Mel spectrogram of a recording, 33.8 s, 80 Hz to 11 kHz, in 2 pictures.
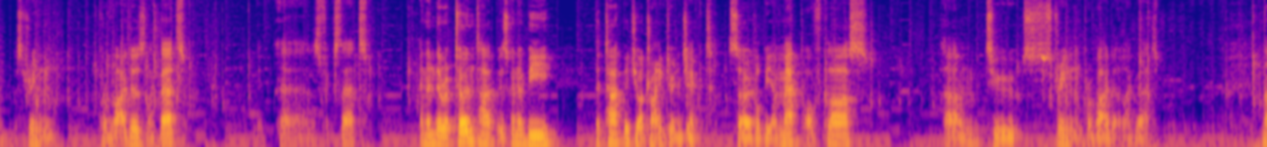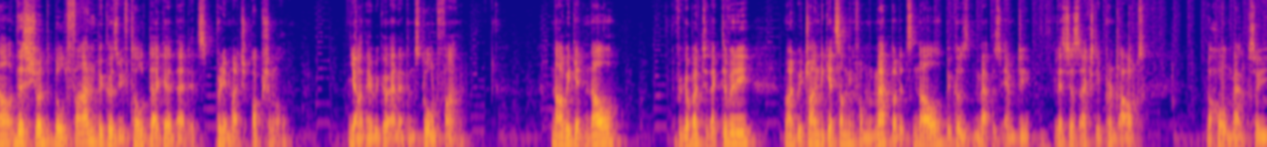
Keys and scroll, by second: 11.2 Return, 16.7 Return, 16.8 shift+F10, 33.1 Return.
